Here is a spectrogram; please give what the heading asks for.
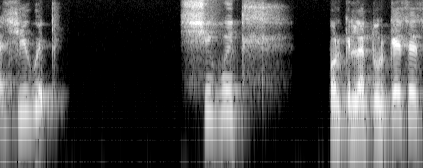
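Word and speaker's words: xihuitl: Eh, por lo de Teo, si lo traducimos como energía, entonces energía azul también se pronuncia Shiwit, Shiwit, porque la turquesa es azul.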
